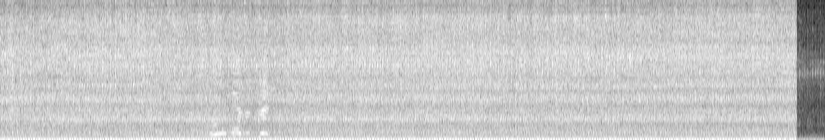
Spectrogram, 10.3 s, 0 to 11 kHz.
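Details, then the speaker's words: Used Onan generator for an MCI MC9 bus conversion, on petrol after its fuel pump was bench-tested; a steady low drone for about ten seconds then it cuts out on its own, as it has lately; owner suspects the fuel pump: generator stalling. "that's a generator running I have oh shoot that it alright it turned off okay well I gotta figure out what's going on"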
